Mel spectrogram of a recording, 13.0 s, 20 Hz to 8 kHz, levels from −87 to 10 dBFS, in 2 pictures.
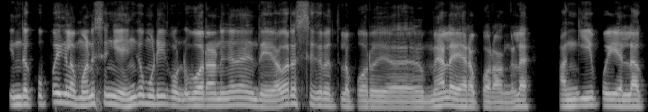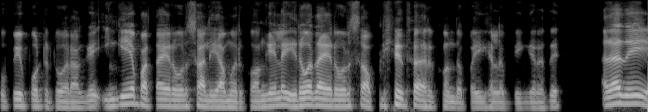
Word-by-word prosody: இந்த 160 +1 +3
குப்பைகள 180 +2 +1
மனுசங்க 170 +1 +1
எங்க 160 +6 +2
முடிய 165 0 +1
கொண்டு 130 -2 -1
போறாணுங்கன்னா, 140 +2 +2
இந்த 130 - -1
எவரெஸ்ட் 165 +3 0
சிகரத்துல 135 -3 -3
போற 115 0 -3 0.7
மேல 140 +1 +4
ஏறப் 120 -3 -1
போறாங்கள்ல! 105 +2 0 0.4
அங்கேயும் 140 +3 +1
போய் 130 -1 +2
எல்லா 125 +1 +3
குப்பையும் 130 +2 -2
போட்டுட்டு 115 -2 -5
வராங்க. 105 +1 -4 0.2
இங்கேயே 160 +6 +2
10000 130 -2 +1
வருஷ்ம் 125 +1 0
அழியாம 115 -1 +1
இருக்கும். 115 +3 -6
அங்கே 130 +3 +1
எல்லாம் 140 -3 +2
20000 135 -3 +4
வருஷம் 125 0 0
அப்படியே 140 +3 +1
தான் 120 - +3
இருக்கும். 110 0 -6
அந்த 100 -2 -4
பைகள் 105 0 -4
அப்படிங்கிறது. 100 +2 -7 0.5
அதாவது 170 +2 +6
130 Hz, 165 wpm, -23 LUFS, 115-145 Hz, 0.7 s, அதாவது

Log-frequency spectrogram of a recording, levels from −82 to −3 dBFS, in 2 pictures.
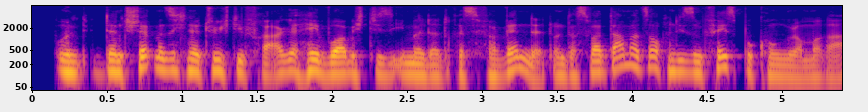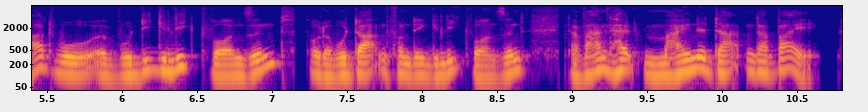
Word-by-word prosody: Und 125 -3 +3
dann 125 +1 +2
stellt 165 0 +4
man 150 - +3
sich 140 0 -3
natürlich 135 -2 +2
die 125 - -2
Frage: 135 +3 -1
„Hey, 140 -1 +4
wo 115 - +10
habe 115 - +4
ich 115 - -8
diese 105 -2 -6
E-Mail-Adresse 105 -3 -2
verwendet?“ 135 +10 -1
Und 105 -1 -3
das 100 - -6
war 125 -1 +4
damals 170 +5 -1
auch 165 -3 0
in 135 - 0
diesem 125 -2 -1
Facebook 170 +8 -1
Konglomerat, 95 - -3
wo, 110 -2 +3
äh 105 -1 -3
wo 105 - +2
die 135 +7 -4
geleakt 170 +5 -1
worden 100 0 +3
sind 140 - -1
oder 105 -4 0
wo 105 - +4
Daten 115 +2 +2
von 110 -2 -2
denen 105 -2 -2
geleakt 115 +7 -3
worden 90 -1 -1
sind, 120 +6 -1 0.2
da - - -5
waren 145 -3 0
halt 140 0 +1
meine 115 +9 +2
Daten 130 0 -2
dabei. 150 - -2
120 Hz, 250 wpm, -25 LUFS, 105-140 Hz, 0.2 s, wo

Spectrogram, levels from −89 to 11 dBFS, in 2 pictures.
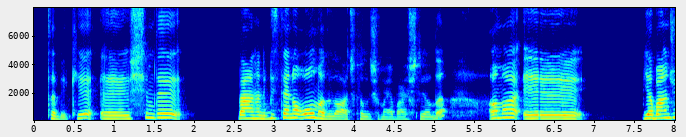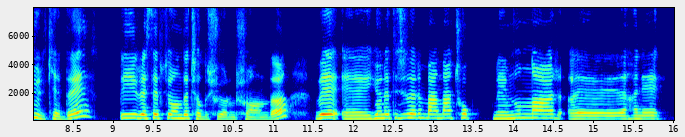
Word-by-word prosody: Tabii 210 -2 -6
ki. 255 +2 -2
Eee, 215 0 -1
şimdi 280 +3 0 0.7
ben, 235 0 +6
hani 220 -2 -2
1 250 - -4
sene 275 +3 +2
olmadı 260 -8 +3
daha 175 -3 -3
çalışmaya 170 -2 -15
başlayalı 170 - -9 0.5
ama, 275 +4 +2
eee, 230 -1 +2 0.7
yabancı 255 +3 +4
ülkede 245 - -1 0.4
bir 260 0 -2
resepsiyonda 250 -1 +2
çalışıyorum 165 -5 -8
şu - - -10
anda 155 - 0 0.4
ve, - - +9
eee, 215 - -4 0.3
yöneticilerim 260 +2 -2
benden 260 0 0
çok 265 +1 -3 0.2
memnunlar. 260 +3 0 0.2
Eee, 205 0 -1
hani, 210 -1 -5
235 Hz, 110 wpm, -26 LUFS, 205-265 Hz, 0.7 s, ve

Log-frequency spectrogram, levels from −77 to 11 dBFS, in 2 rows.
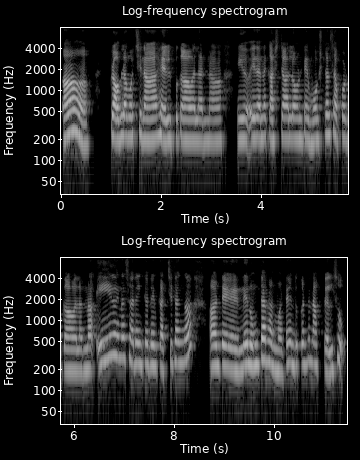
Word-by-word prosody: ఆ! - - +8 0.8
ప్రాబ్లమొచ్చినా, 210 0 +4 0.3
హెల్ప్ 195 0 +1
కావాలన్నా, 190 -1 +1 0.5
ఏ - - 0 0.2
ఏదైనా 200 0 +1
కష్టాల్లో 200 +1 0
ఉంటే 195 +1 -5
ఎమోషనల్ 195 +4 -3
సపోర్ట్ 205 -1 -2
కావాలన్నా, 190 +1 0 0.2
ఏదైనా 300 +2 -1
సరే 245 -3 -1
ఇంకా 235 +1 -4
నేను 220 -1 -1
ఖచ్చితంగా 245 +7 -2 0.5
అంటే 220 0 +2 0.4
నేనుంటాననమాట. 225 -4 +1
ఎందుకంటే 230 +3 -5
నాకు 230 0 -5
తెలుసు. 185 +2 -2
205 Hz, 110 wpm, -23 LUFS, 195-230 Hz, 0.8 s, ఆ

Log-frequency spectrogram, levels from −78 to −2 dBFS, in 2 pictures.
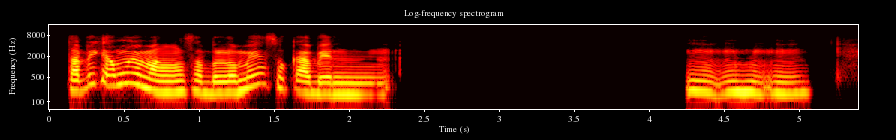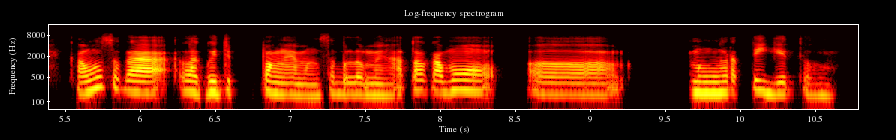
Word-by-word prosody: Tapi 205 +10 +5
kamu 295 +3 +4
emang 195 -5 +6
sebelumnya 190 - +2
suka 200 -8 +3
band 170 -1 0 2.0
Mhm 200 -2 -2
mhm 185 -2 -1 0.6
kamu 180 +7 0
suka 200 -6 0 0.3
lagu 190 -1 -1
Jepang 195 -1 -2
emang 155 -1 -6
sebelumnya? 170 -2 -5
Atau 205 - -1
kamu, 195 +2 +2 0.5
eee, 170 - -2 0.5
mengerti 185 +2 -2 0.2
gitu 160 -3 -15
185 Hz, 105 wpm, -23 LUFS, 170-195 Hz, 2.0 s, emang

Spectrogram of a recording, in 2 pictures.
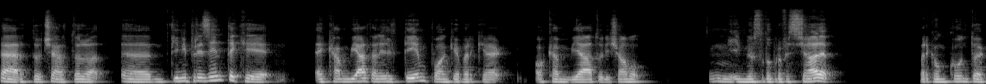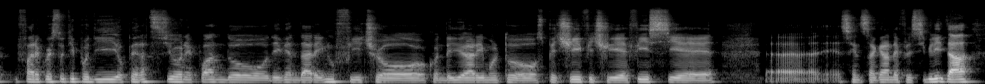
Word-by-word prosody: Erto, 120 -2 +4
certo, 120 0 0
allora, 120 -2 0
uhm, 120 -3 +1
tieni 145 +5 +1
presente 180 +6 +2
che, 125 -7 +1
mhmm, - - -20 0.3
è 120 - -1
cambiata 130 +2 +2
nel 130 -1 -1
tempo 145 -2 +3
anche 120 -1 0
perché 115 -1 -3 0.2
ho 110 +2 -5
cambiato 115 -1 +2
diciamo, 120 +2 -2 0.5
mhmm, 130 -1 -4
il 125 +2 0
mio 125 0 +3
stato 125 +2 -1
professionale, 125 +4 +4 0.7
perché 125 - -4
un 120 - +2
conto 130 0 0
è 120 0 -2
fare 115 0 -1
questo 120 +1 -2
tipo 125 -1 -2
di 115 0 0
operazione 115 0 -2
quando 110 -2 -3
devi 105 +2 -4
andare 105 0 -2
in 120 - -2
ufficio 105 -5 -2
con 95 -1 -8
degli 100 +2 -2
orari 105 0 +1
molto 100 -2 -3
specifici 105 0 -1
e 100 - +1
fissi 115 -1 +1
e 95 -1 -1 0.4
uhm, - - -8 0.2
e - - -13
senza 110 -3 -3
grande 110 0 0
flessibilità 120 +3 +4
115 Hz, 150 wpm, -22 LUFS, 110-125 Hz, 0.7 s, Erto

